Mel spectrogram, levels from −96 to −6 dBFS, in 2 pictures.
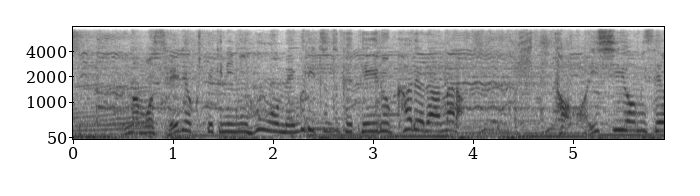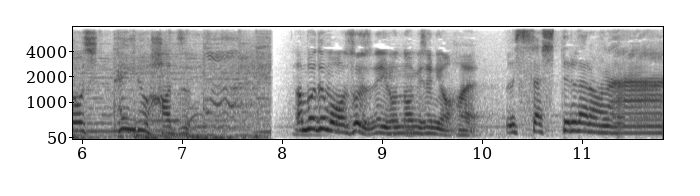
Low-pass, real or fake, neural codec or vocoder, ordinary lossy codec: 7.2 kHz; real; none; none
